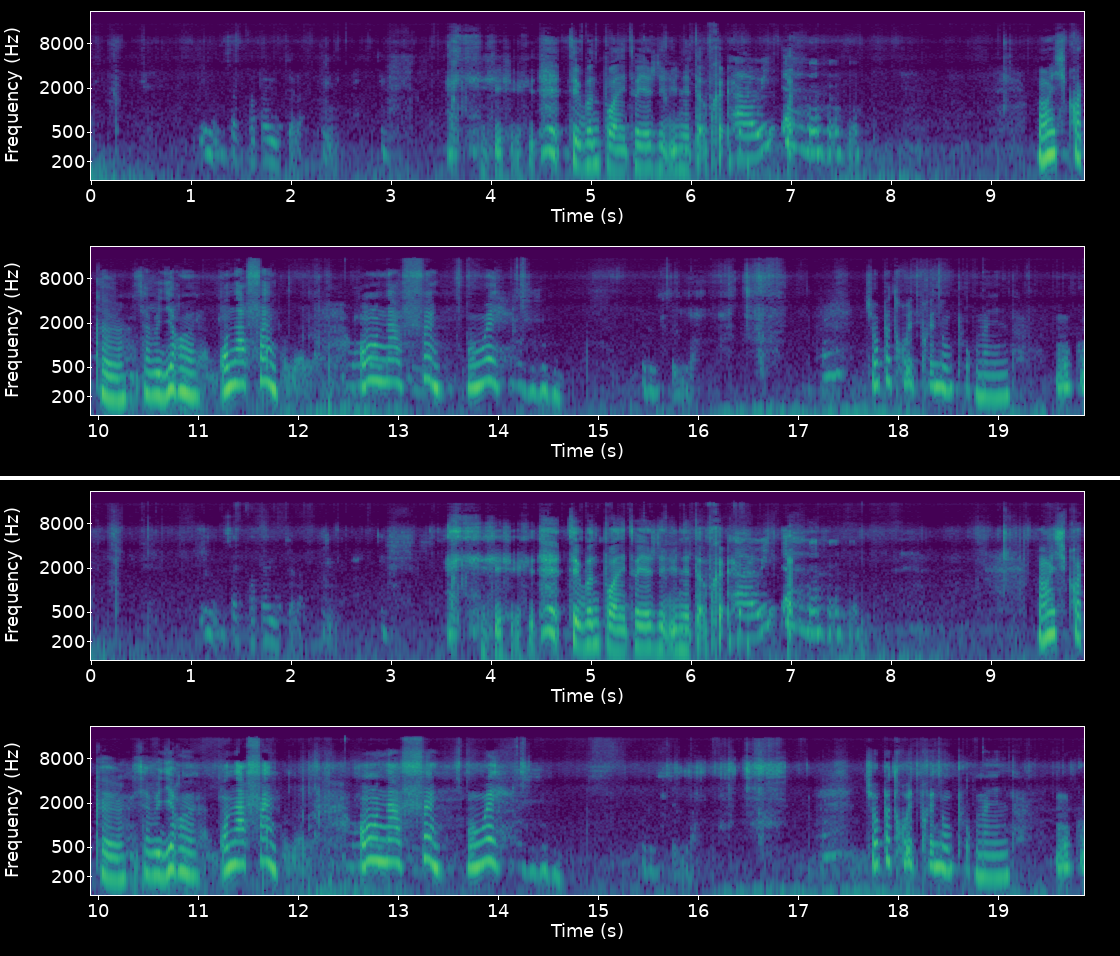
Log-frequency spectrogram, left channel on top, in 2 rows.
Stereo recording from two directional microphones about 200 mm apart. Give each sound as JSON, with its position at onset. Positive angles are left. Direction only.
{"t": 1.1, "sound": "a sound", "side_deg": -25}
{"t": 3.5, "sound": "speech", "side_deg": 0}
{"t": 6.6, "sound": "speech", "side_deg": 10}
{"t": 9.5, "sound": "speech", "side_deg": 10}
{"t": 12.4, "sound": "speech", "side_deg": 5}
{"t": 17.2, "sound": "speech", "side_deg": 0}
